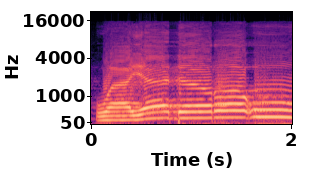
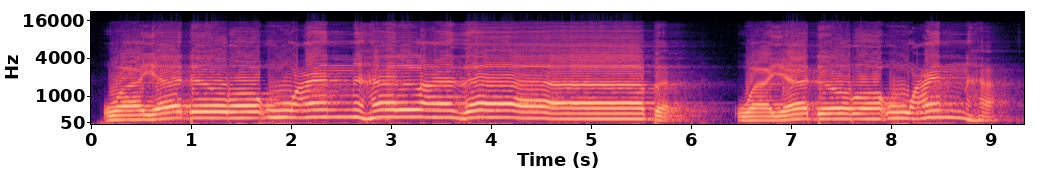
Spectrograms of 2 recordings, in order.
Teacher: Di sini hamzah yang dhamma berjumpa dengan alif. Hamzah dhamma bisa panjang kalau jumpa waw sukun, tapi jumpa alif maka di sini dibaca pendek. Tidak boleh panjang.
